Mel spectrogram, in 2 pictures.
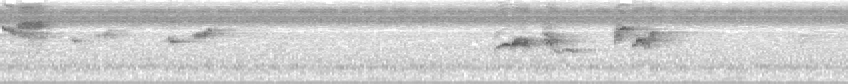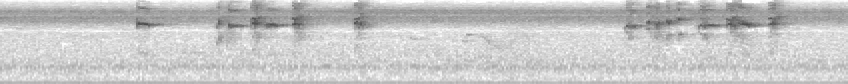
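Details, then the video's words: Wild orange-headed thrush song: scattered slurred whistles early on, then dense bursts of rapid sharp notes, with phrases coming roughly every three seconds. A steady shrill insect chorus plays throughout. "Kicau Anis Cendana Alam Liar"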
